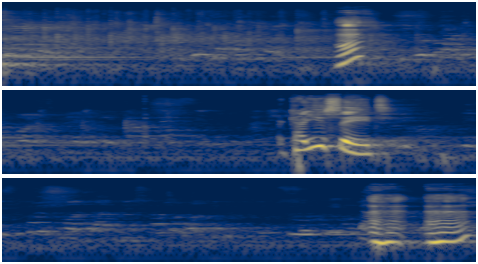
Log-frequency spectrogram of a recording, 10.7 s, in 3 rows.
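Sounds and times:
audience clapping: 0.0 - 4.8
speech: 2.5 - 2.8, 5.7 - 6.6.

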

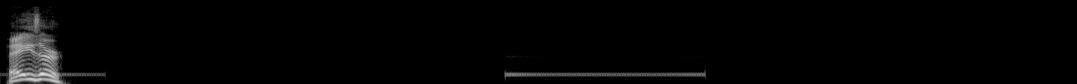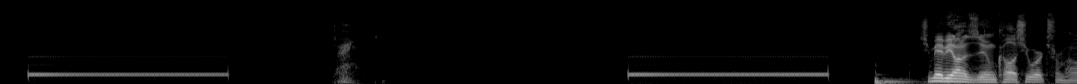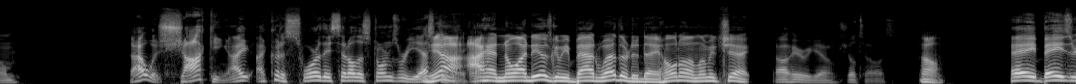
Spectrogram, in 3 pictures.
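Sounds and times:
speech: 0.1 - 0.7, 20.0 - 21.8, 22.8 - 31.0, 31.6 - 32.2
outgoing phone call ringback tones: 5.0 - 7.1, 11.0 - 13.1, 17.0 - 19.1.

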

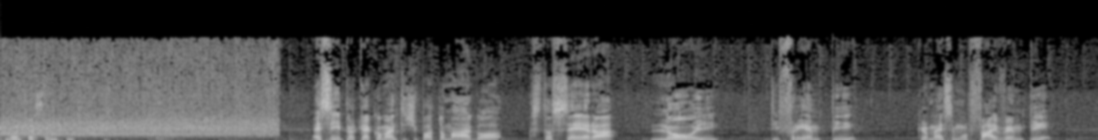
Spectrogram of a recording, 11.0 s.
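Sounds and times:
speech: 0.0 - 1.2, 3.1 - 8.6, 9.2 - 10.6
applause sound effect: 0.0 - 2.8.

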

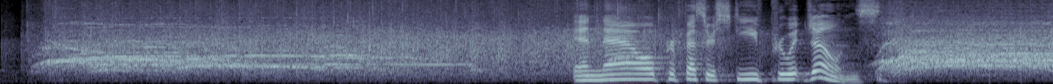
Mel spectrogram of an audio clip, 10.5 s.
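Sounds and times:
audience applause measured by an applause-o-meter: 0.0 - 7.6, 8.8 - 10.5
speech: 5.7 - 9.0.

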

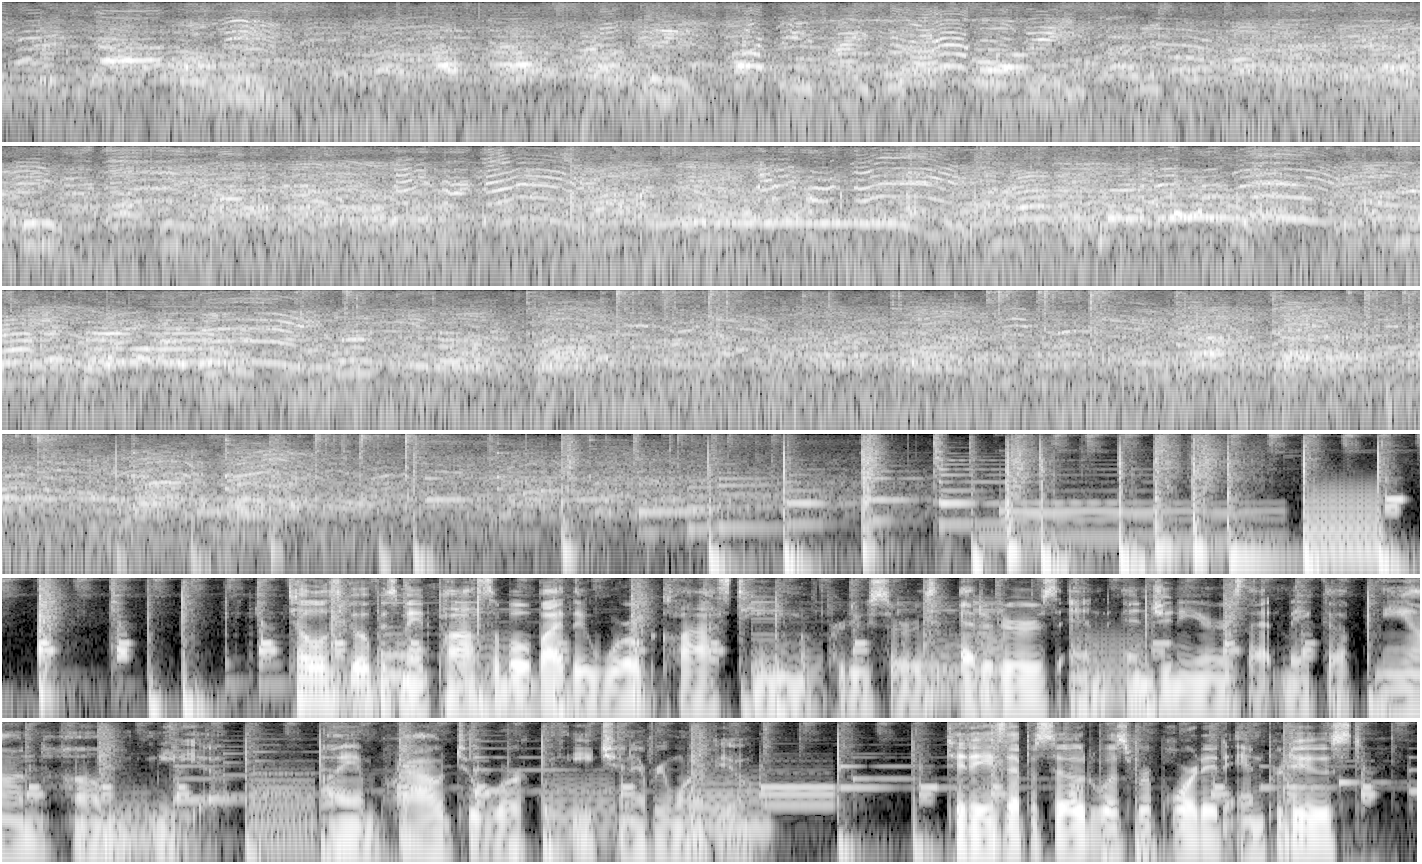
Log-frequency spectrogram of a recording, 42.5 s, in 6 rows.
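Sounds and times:
protest crowd of demonstrators chanting and shouting: 0.0 - 25.8
music: 8.3 - 42.5
speech: 29.8 - 39.4, 40.2 - 42.4.

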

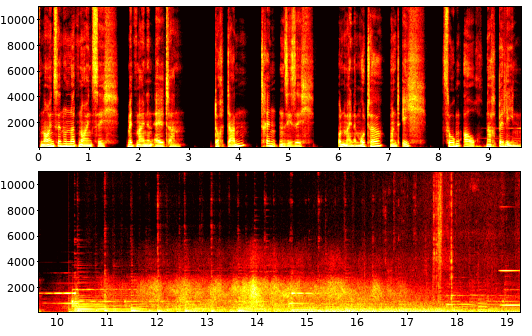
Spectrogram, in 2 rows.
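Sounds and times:
speech: 0.0 - 2.9, 3.5 - 11.2
passenger airplane engines roaring during landing in Berlin: 8.9 - 19.2.

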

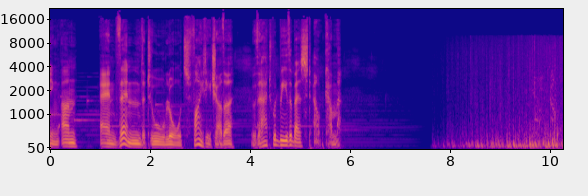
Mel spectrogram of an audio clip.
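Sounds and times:
speech: 0.0 - 5.9
hooves hitting the ground: 7.7 - 10.2.

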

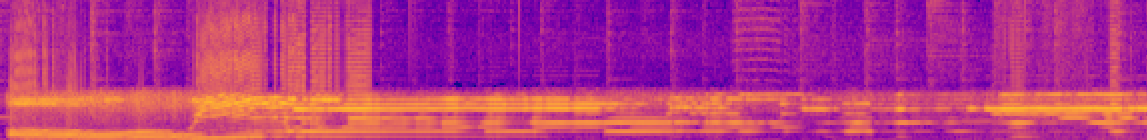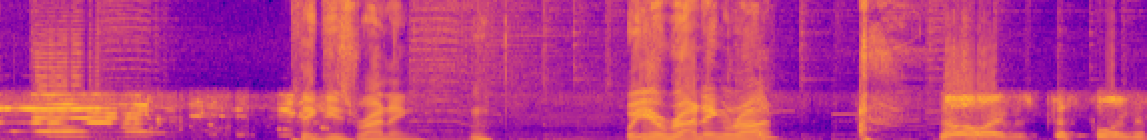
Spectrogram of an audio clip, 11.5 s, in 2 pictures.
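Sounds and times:
speech: 0.0 - 0.4, 7.2 - 11.4
voice imitating an air raid siren: 0.0 - 7.4.

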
